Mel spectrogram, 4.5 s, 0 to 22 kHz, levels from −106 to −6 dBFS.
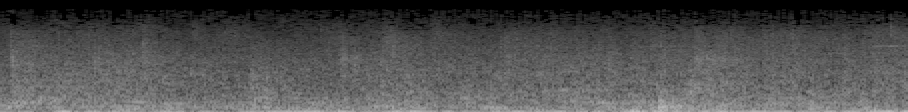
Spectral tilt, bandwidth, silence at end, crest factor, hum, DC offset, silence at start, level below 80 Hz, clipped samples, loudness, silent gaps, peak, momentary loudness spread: -5.5 dB/octave; 13 kHz; 0 s; 16 dB; none; under 0.1%; 0 s; -44 dBFS; under 0.1%; -45 LUFS; none; -26 dBFS; 5 LU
